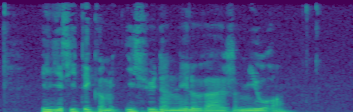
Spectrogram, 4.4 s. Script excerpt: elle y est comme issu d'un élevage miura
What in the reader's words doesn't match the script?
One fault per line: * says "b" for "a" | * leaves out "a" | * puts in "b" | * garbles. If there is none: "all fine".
* says "il" for "elle"
* puts in "cité"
